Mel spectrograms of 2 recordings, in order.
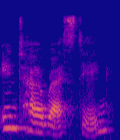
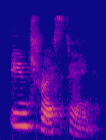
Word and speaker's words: interesting: at a few more most people don't say interesting they say interesting interesting this TR are connected interesting look at this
